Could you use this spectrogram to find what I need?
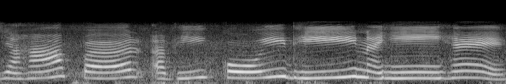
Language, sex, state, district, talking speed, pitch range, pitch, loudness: Hindi, male, Madhya Pradesh, Dhar, 85 wpm, 280-315 Hz, 295 Hz, -12 LUFS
